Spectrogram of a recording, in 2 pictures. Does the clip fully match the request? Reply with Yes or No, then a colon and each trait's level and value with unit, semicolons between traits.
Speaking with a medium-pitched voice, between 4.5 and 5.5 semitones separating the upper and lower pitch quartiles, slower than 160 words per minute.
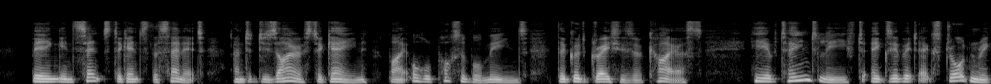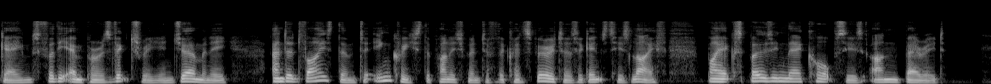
No: low, 120 Hz; average, 4.8 semitones; average, 150 wpm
